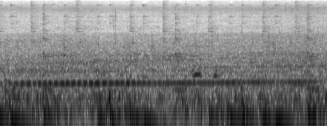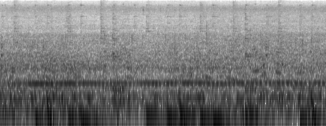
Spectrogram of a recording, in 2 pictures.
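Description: A motor running with a steady, unchanging hum over the rushing noise of a waterfall, with uneven low rumbling underneath.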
